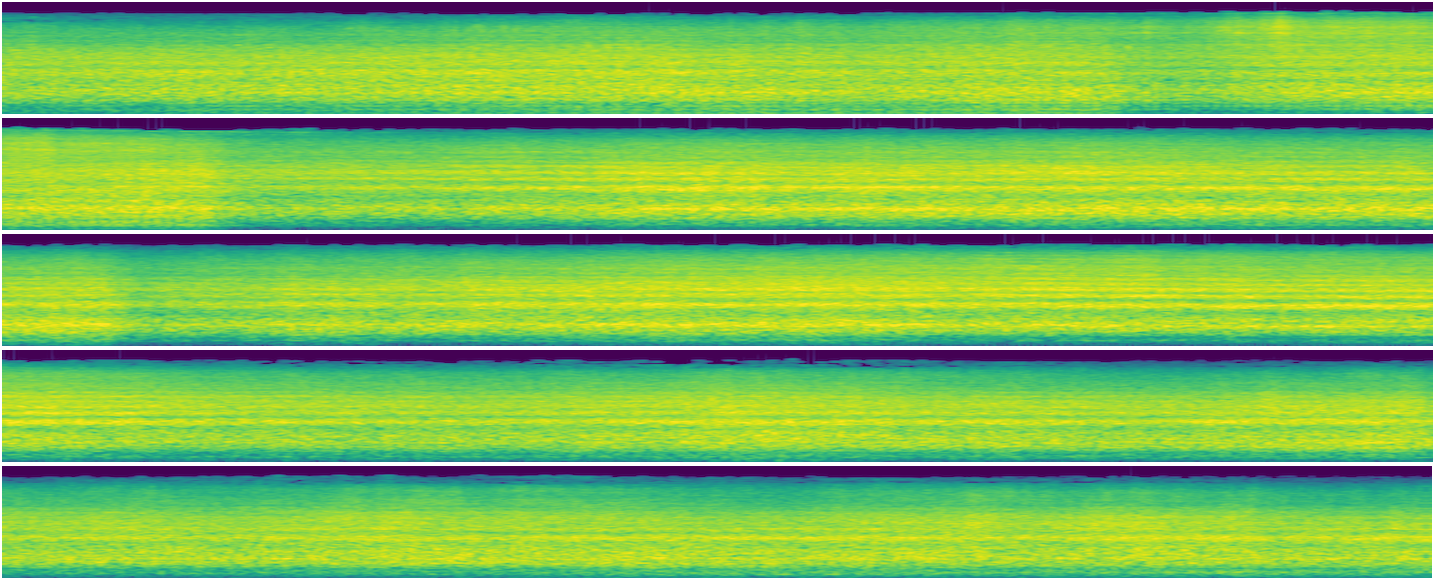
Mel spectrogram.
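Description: Train passing at close range: a steady rush of wheels on rail, with a faint whine above it.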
